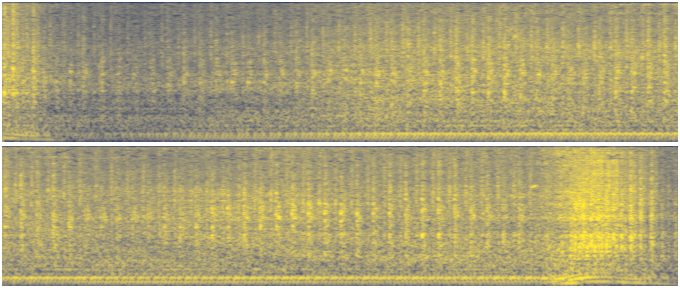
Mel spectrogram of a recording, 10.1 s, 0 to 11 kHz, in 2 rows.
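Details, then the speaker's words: Engine knock at idle on a 1992 turbo Accord with a bone-stock JDM H22A (93 pump gas, GT3582 turbo, 1000cc injectors), warm; steady idle with a regular knock about three per second; owner suspects the cam or motor is going, fuel is good, cause unknown. "sounds like the cam scared to drive it their fuel is good so of course I mean in the video at another pit stop as I always do so I really don't know what what's going on with that motor with that sound and knocking"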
